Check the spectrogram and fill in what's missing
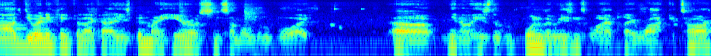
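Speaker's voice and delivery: plain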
